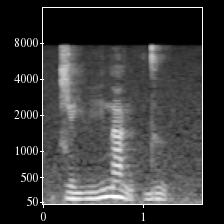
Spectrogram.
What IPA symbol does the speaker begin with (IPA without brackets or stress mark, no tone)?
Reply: t͡ɕ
